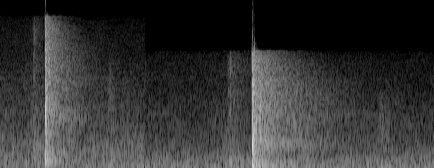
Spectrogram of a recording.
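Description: Open-hand slap to the face, heard twice as slowed-down replays: a sharp smack about half a second in, then a deeper, drawn-out smack about two and a half seconds in, the loudest, with a tail that dies away over about a second.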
